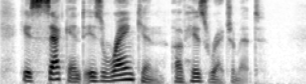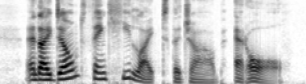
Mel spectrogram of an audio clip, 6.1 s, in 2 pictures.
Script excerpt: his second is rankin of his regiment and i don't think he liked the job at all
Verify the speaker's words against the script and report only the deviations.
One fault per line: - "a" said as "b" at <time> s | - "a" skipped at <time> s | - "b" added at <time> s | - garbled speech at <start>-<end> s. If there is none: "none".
none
